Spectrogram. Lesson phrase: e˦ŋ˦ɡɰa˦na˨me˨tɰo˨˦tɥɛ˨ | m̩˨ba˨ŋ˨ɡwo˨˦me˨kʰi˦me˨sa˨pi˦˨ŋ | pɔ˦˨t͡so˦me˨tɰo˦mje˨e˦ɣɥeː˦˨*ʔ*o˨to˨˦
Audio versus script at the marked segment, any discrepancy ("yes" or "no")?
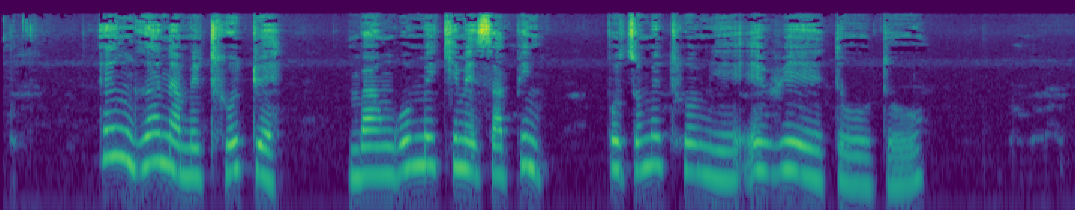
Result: yes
